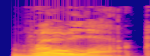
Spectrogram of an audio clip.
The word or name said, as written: rowlock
